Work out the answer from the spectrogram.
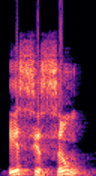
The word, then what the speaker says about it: exceção: diferença de exclamar explanar o X é pronunciado exceção a cara como se x não existisse tá legal é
